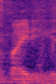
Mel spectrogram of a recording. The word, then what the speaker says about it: vitae: cool it's big it's lignum and then you got Vite or or Vy is how we pronounce it I mean but VY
